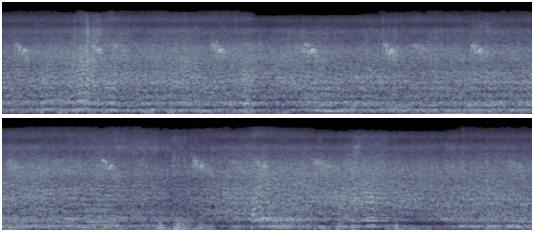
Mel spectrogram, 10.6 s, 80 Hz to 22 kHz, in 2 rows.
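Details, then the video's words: Close-up GoPro Hero 7 Black recording at a honey bee hive entrance on a sunny February day: a constant low buzz of many flying bees beneath a faint birdsong of repeated short high chirps about every second. "4K Honey Bees - ambient video and audio"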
